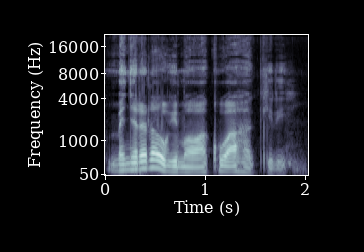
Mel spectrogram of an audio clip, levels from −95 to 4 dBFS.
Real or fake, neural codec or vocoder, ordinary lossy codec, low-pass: real; none; none; none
